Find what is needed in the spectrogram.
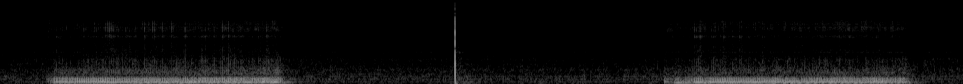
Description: Barbie the bulldog is snoring!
